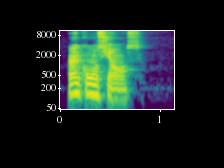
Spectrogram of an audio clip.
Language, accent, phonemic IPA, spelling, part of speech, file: French, France, /ɛ̃.kɔ̃.sjɑ̃s/, inconscience, noun, LL-Q150 (fra)-inconscience.wav
- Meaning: 1. unconsciousness 2. recklessness, pure madness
